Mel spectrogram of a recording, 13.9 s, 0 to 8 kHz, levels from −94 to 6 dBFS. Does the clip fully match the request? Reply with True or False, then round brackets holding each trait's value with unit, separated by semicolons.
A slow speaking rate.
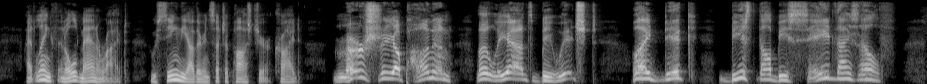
True (115 wpm)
